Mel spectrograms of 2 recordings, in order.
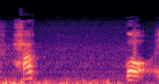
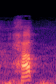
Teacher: Bila mana huruf qalqalah di hujungnya ada sabdu, kita kena hold seketika lantunan tu. · Haqq, yang mana kita kena hold seketika lantunan. Haqq, dalam 2 second baru kita lepaskan. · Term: Qalqalah akbar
